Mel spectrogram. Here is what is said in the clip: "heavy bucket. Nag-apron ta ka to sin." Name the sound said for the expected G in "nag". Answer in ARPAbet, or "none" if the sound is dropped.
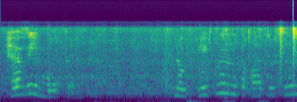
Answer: none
